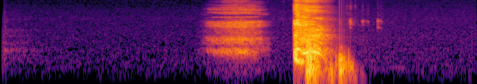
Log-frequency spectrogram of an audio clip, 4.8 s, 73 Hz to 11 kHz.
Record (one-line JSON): {"cough_length": "4.8 s", "cough_amplitude": 27618, "cough_signal_mean_std_ratio": 0.23, "survey_phase": "beta (2021-08-13 to 2022-03-07)", "age": "45-64", "gender": "Male", "wearing_mask": "No", "symptom_runny_or_blocked_nose": true, "smoker_status": "Never smoked", "respiratory_condition_asthma": false, "respiratory_condition_other": false, "recruitment_source": "Test and Trace", "submission_delay": "2 days", "covid_test_result": "Positive", "covid_test_method": "ePCR"}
